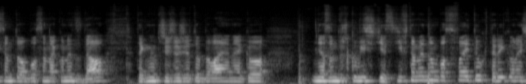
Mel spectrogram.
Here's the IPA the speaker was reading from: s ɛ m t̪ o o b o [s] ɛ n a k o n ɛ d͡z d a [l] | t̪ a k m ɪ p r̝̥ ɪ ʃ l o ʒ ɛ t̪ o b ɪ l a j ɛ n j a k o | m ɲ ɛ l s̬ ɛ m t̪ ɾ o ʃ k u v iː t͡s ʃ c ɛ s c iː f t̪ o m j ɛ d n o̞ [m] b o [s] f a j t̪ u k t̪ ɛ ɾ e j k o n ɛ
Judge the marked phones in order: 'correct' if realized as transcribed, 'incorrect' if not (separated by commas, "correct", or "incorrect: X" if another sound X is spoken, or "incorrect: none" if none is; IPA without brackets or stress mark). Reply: correct, correct, correct, correct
